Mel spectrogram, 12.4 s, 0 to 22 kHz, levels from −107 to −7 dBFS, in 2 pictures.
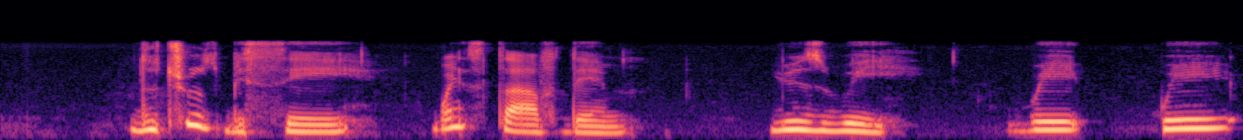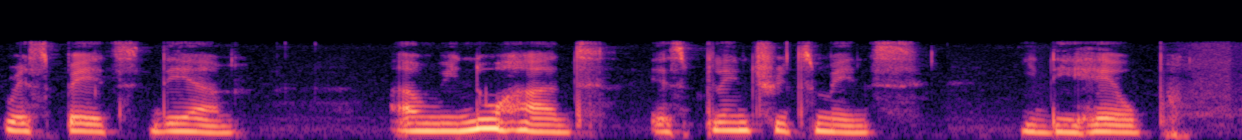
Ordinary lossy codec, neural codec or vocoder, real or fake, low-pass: none; none; real; 7.2 kHz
